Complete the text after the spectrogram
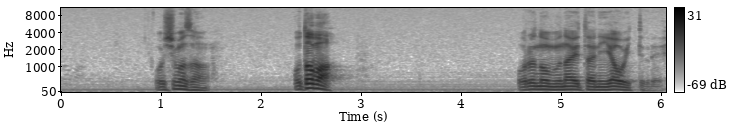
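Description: An elderly man speaks gravely, close by.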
